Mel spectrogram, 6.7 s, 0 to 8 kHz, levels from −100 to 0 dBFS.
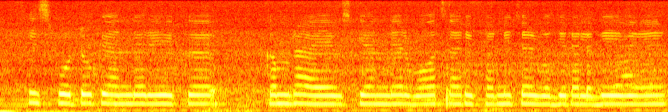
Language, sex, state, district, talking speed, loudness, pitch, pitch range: Hindi, female, Rajasthan, Bikaner, 145 wpm, -14 LUFS, 230 Hz, 225-235 Hz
